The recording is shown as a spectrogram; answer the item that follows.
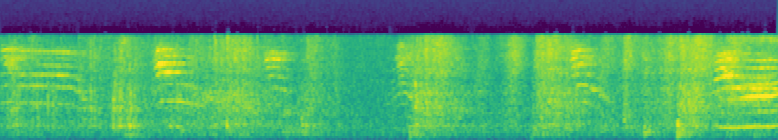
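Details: Domestic cat meowing repeatedly, a run of drawn-out harmonic meows, some rising then falling, several within ten seconds over a steady background hiss.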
